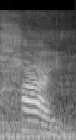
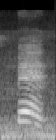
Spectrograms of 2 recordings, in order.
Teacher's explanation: P, b is the place is bilabial. P is a voiceless. B is a voiced.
